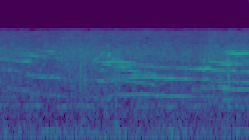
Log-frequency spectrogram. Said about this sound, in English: They're not ordinary cats. Listen to them.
